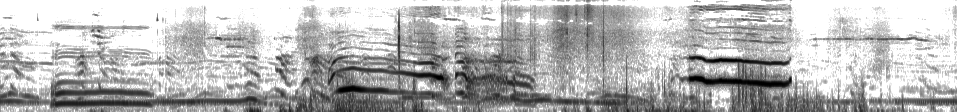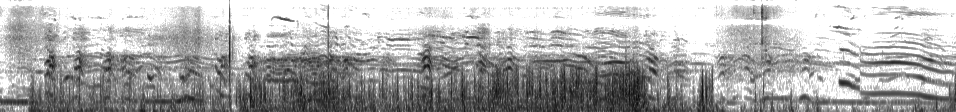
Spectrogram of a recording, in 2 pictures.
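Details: Three wolfdog puppies learn to howl with adult wolfdogs: low sustained adult howls joined by higher, wavering pup howls.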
